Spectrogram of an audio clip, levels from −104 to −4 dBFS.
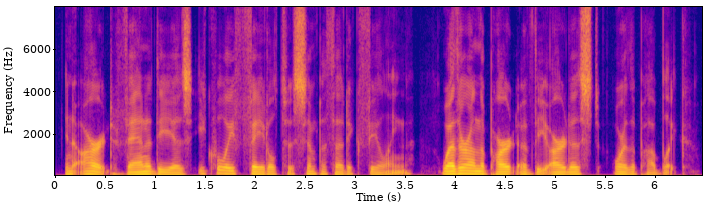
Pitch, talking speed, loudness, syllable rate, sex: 115 Hz, 175 wpm, -18 LUFS, 5.4 syllables/s, male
